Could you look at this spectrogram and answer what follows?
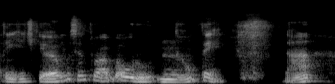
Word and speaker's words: Bauru: uma que não é ess acentuada aqui ó Bauru ó Bauru Bauru gente é uma maxito né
